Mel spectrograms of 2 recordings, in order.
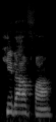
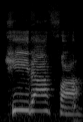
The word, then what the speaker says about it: jirafa: Jirafa. One more time. Jirafa.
